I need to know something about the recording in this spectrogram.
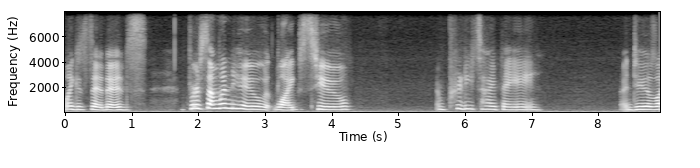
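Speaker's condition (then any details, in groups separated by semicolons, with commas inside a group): ALS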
